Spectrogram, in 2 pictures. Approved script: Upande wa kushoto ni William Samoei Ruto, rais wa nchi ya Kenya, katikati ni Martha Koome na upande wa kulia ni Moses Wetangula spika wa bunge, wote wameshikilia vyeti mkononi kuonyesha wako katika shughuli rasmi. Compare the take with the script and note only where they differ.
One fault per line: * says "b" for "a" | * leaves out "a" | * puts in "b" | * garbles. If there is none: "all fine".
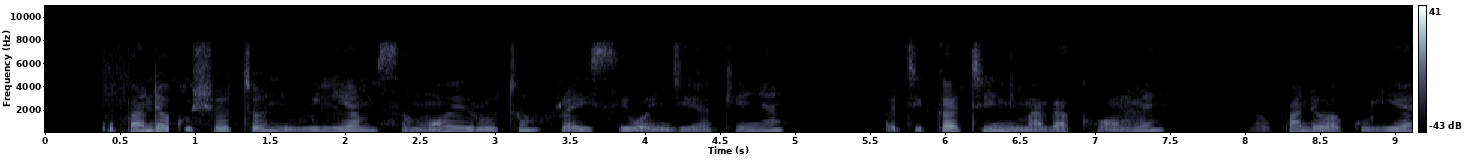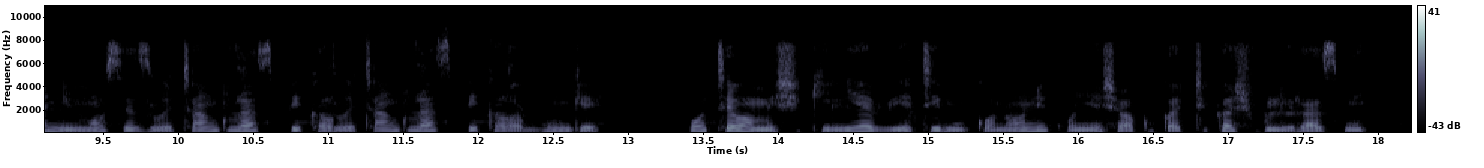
* leaves out "wa"
* puts in "Wetangula spika"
